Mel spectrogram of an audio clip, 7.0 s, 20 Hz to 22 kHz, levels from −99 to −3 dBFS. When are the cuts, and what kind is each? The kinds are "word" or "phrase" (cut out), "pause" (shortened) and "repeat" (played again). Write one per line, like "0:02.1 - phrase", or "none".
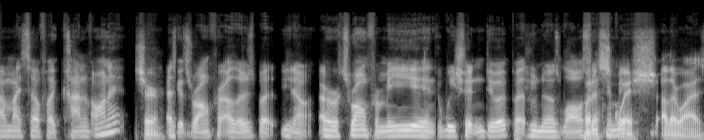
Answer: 0:00.9 - word
0:01.7 - word
0:04.3 - word
0:05.2 - word
0:05.6 - word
